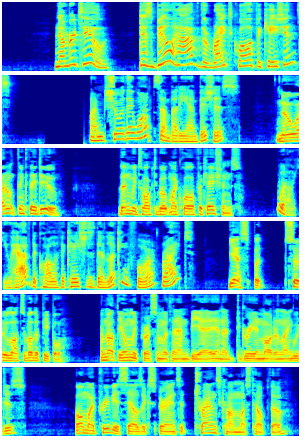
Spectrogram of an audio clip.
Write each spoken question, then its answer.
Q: does Bill have the right qualifications?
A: The answer is yes.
